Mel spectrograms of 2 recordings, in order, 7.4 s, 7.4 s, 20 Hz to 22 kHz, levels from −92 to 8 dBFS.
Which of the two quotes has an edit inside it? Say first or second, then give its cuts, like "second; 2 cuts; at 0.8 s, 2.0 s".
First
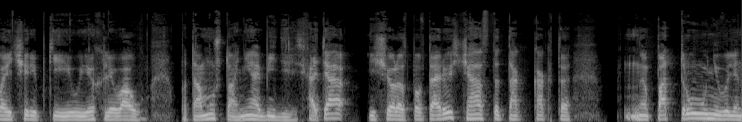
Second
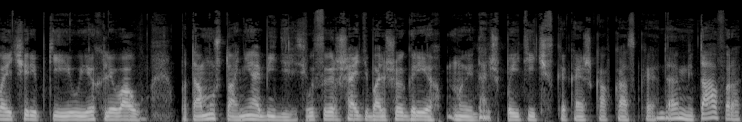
second; 2 cuts; at 3.1 s, 4.4 s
